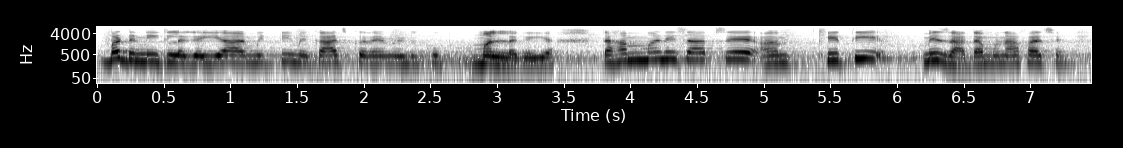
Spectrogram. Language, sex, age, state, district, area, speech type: Maithili, female, 30-45, Bihar, Purnia, rural, spontaneous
